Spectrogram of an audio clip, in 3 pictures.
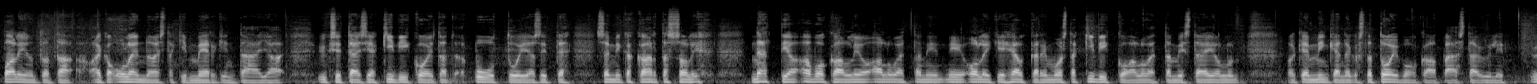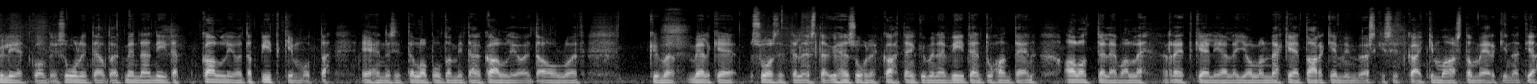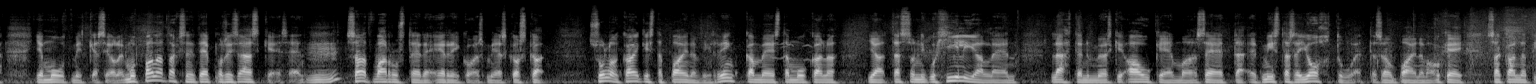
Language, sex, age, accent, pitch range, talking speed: Finnish, male, 30-49, native, 95-110 Hz, 145 wpm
